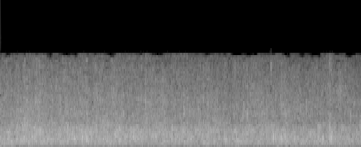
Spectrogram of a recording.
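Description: Dense, loud applause from a university audience for a music group at a live show, a sustained roar of clapping with no talk over it.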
